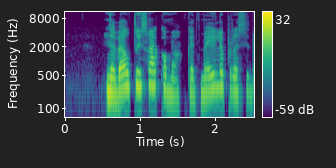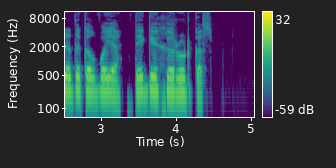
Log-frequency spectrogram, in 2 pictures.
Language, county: Lithuanian, Vilnius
